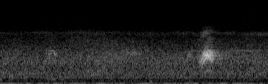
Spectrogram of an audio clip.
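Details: A night heron calling as birds leave the roost, great reed warblers behind: one short, abrupt, hoarse croak standing out over quiet background hiss.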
